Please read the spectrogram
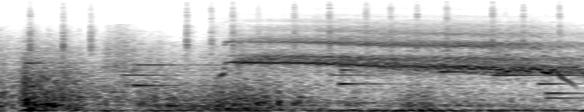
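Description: Dramatic intro jingle with sound effects: a thud at the start, then a long, high, wailing cry that slowly falls in pitch over the music.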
